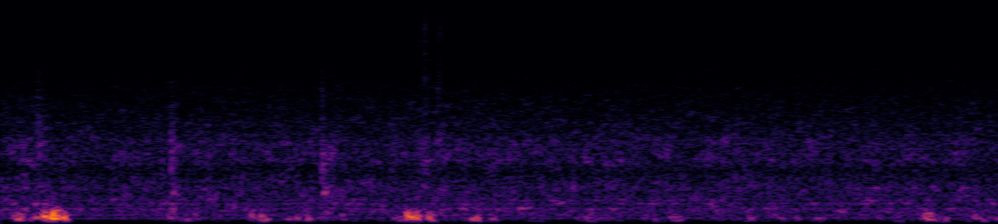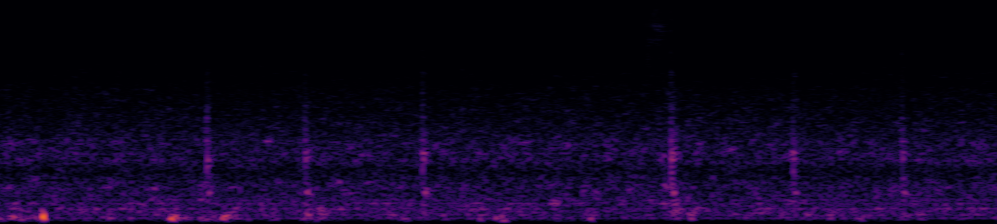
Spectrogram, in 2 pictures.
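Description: A young woman speaks calmly and close to a microphone, heard through an online call.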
